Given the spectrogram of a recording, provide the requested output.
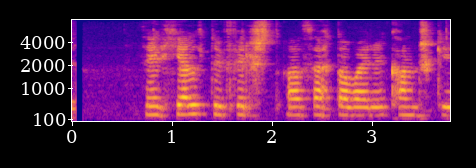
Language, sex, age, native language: Icelandic, male, 11, Icelandic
